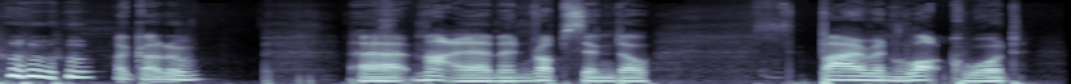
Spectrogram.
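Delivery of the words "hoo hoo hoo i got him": mock, very high, tittering hoo-hoo giggle. Imitating patrons hearing their names read out: imitating someone giggling. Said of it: "they'll be giggling".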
